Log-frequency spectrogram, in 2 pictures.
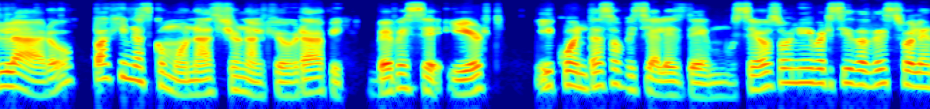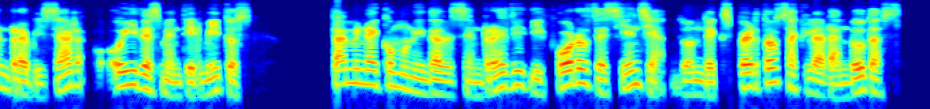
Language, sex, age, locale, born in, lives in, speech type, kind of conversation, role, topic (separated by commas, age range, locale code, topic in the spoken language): Spanish, male, 18-19, es-MX, Mexico, Mexico, read, expert-assistant, expert, ¿Cómo puedo saber si una noticia sobre animales marinos en redes sociales es confiable o solo es un mito viral?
